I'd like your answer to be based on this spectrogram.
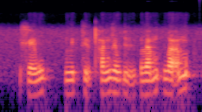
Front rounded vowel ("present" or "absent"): absent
